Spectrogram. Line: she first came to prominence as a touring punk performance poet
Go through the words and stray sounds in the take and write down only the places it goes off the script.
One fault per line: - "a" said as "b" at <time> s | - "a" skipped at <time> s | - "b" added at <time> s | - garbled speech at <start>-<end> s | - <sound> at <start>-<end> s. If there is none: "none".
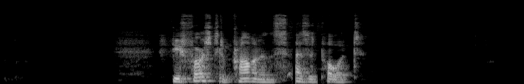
- "came" skipped at 2.2 s
- dropout at 2.9-3.0 s
- "touring punk performance" skipped at 3.1 s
